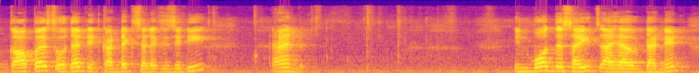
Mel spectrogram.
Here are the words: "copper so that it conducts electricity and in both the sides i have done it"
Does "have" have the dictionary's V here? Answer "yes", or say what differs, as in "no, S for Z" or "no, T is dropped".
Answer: yes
